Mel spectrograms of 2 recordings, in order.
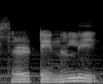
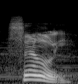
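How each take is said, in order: First: The T in the middle is clearly pronounced. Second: The T in the middle is dropped. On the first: The speaker calls it wrong. "This word looks like it is saying that certainly" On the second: The speaker calls it right. "we should say it certainly. Just skip the T sound"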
